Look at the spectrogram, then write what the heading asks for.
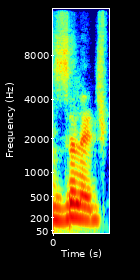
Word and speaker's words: Zilisch: was literally saying before about zillich being the pronunciation of the name but you've Dred my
